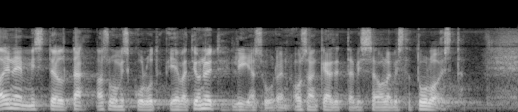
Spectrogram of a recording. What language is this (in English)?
Finnish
